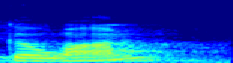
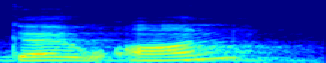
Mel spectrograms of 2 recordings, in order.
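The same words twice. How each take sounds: First: The two words are linked into one chunk. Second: The two words are said separately.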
